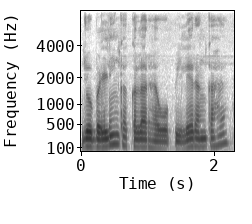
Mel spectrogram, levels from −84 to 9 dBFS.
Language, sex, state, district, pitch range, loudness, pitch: Hindi, male, Jharkhand, Garhwa, 110-125 Hz, -17 LUFS, 115 Hz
